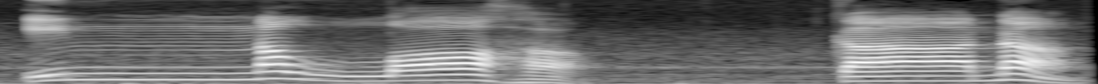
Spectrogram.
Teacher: نون مشدد ہے، غنہ ہوگا، لام کو پر کر کے پڑھیے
